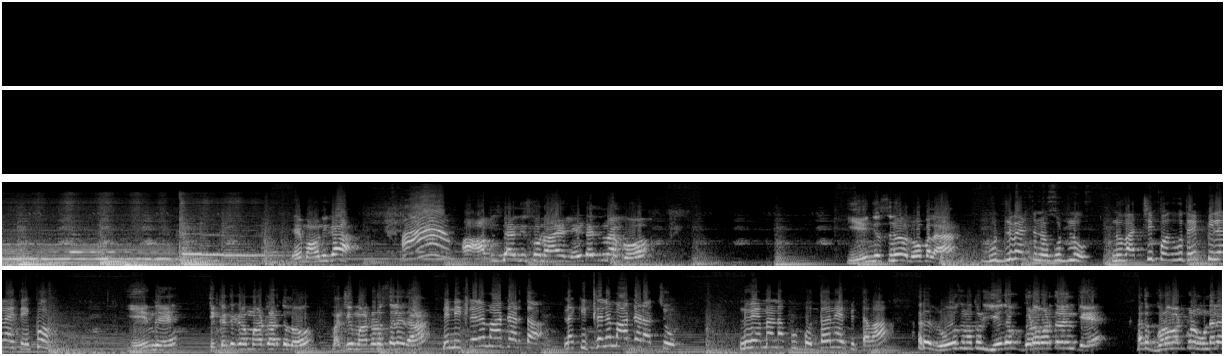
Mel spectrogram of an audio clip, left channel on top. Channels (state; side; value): silent; left; 60 dB below the other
